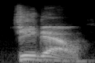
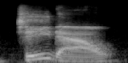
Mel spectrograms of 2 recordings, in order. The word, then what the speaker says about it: Tri Dao: Yeah, okay, So I mean, if you were to Venerable pronounce it the Vietnamese way, right? It's Ji Dao, Ji Dao. T Dao. But in American way, you know, it's kind of like CHI, so the Ji Dao.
